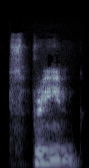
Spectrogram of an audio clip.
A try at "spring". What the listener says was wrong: Spring. Yeah, all I heard was that bit there. So you missed out the sort of the NG sound.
